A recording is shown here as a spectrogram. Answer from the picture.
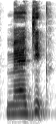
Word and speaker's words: magic: ठीक है, तो जी के बाद आई आ रहा है तो यहाँ पे ज का उच्चारण होगा। हम कैसे बोलेंगे? मैजिक।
